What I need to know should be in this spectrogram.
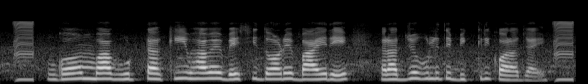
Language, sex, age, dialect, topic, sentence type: Bengali, female, 25-30, Northern/Varendri, agriculture, question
